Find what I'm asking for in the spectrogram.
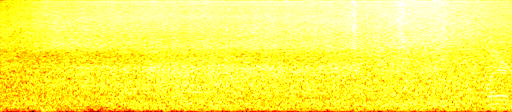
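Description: Ocean waves on a beach at Carpinteria, a dense continuous roar of surf and rushing water with wind buffeting the microphone, loud and unbroken throughout.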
